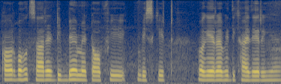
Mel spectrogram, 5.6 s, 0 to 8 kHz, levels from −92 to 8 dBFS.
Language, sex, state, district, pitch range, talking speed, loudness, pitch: Hindi, male, Jharkhand, Ranchi, 155-170 Hz, 140 wpm, -16 LUFS, 155 Hz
